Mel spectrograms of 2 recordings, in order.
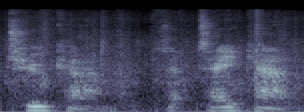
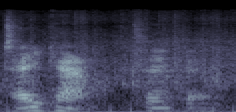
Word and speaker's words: Taycan: So that, say that is the new electric Porsche Taycan. Keep saying it wrong. Taycan.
